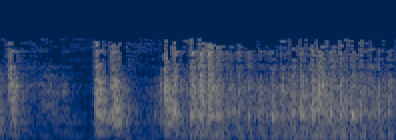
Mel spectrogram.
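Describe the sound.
An old car engine is hand-cranked and starts up: a brief rattling burst, a short pause, then loud, rapid mechanical clattering that keeps running steadily.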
